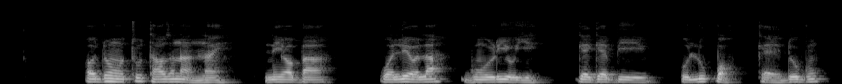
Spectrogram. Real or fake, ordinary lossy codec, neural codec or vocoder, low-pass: real; none; none; none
